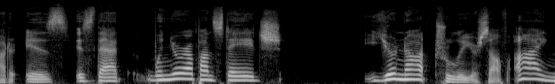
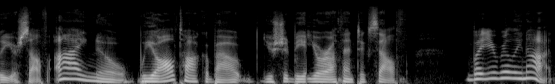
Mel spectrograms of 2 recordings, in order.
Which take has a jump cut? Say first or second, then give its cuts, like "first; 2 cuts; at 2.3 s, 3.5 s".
second; 1 cut; at 3.1 s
